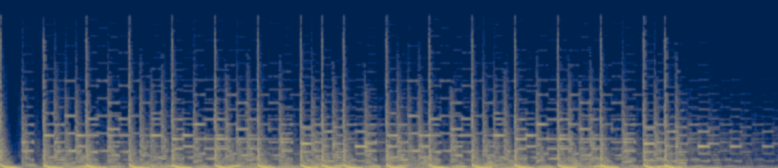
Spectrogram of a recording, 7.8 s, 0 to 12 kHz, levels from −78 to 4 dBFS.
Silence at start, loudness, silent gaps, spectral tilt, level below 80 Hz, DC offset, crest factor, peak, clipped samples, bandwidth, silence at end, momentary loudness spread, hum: 0 s; -17 LUFS; none; -6 dB/octave; -20 dBFS; under 0.1%; 12 dB; -2 dBFS; under 0.1%; 10.5 kHz; 0 s; 3 LU; none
